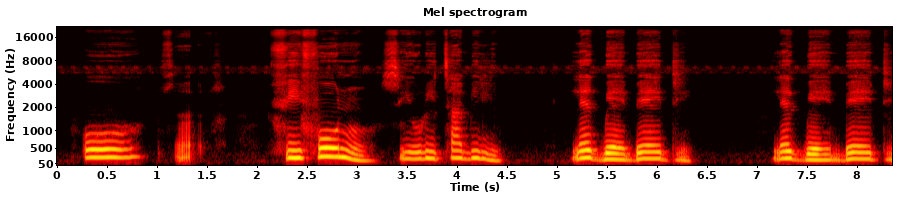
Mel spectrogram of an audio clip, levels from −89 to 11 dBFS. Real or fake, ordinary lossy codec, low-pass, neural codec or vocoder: real; none; none; none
